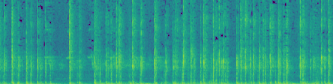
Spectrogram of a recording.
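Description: Fingertips type fast on the keys of a black full-size plastic membrane computer keyboard. The result is a rapid, dense stream of short tapping clicks with a dull, low thud under each keystroke. Each tap fades almost instantly, with only a faint bright click on top.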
